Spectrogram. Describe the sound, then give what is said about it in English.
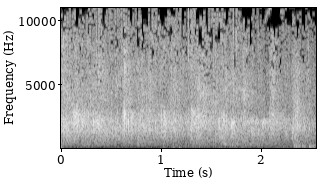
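An audience applauds to welcome a speaker, a dense, steady clatter of many hands clapping that holds evenly throughout without voices on top. “why don't you put your hands together and welcome Adam as he comes to share with us.”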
